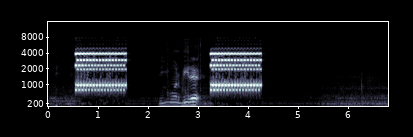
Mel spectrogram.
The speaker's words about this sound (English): Oh, shoot. I left my phone on.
